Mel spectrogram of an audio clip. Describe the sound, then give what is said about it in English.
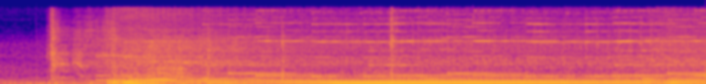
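A police car's engine cranks and catches after a brief click, then settles into a loud, steady, rising hum as it drives off, with no one speaking. “You see, you notice just, I don't know, in the background as you're heading over there, the police car drives off.”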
